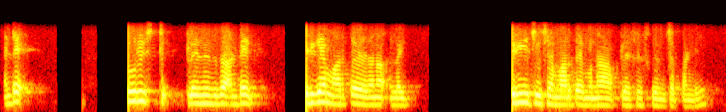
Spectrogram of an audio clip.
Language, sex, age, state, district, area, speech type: Telugu, male, 30-45, Andhra Pradesh, Chittoor, urban, conversation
